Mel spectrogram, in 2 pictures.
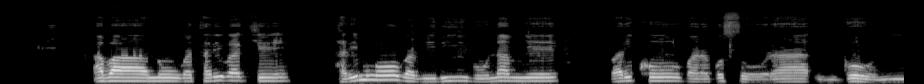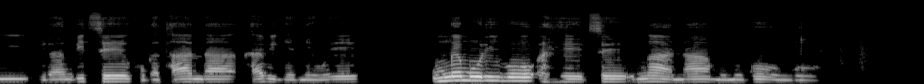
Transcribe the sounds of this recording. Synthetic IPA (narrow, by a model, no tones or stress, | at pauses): aβaːn̥huβatʰaɾiβakʰe̞ | haɾimŋo̞βaβiɾiβuːnamɲe̞ | βaɾikʰo̞βaɾaɡo̞so̞ɾaiβiɡo̞ːɾiβiɾaːmbit͡se̞kuɡatʰaːndakʰaβiɡe̞ne̞we̞ | umŋe̞muɾiβo̞aɦet͡se̞umŋaːnamumuɡoːŋɡo̞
